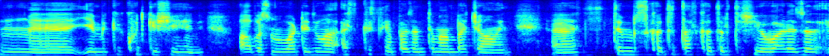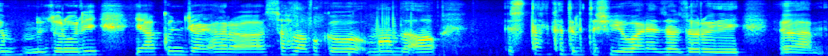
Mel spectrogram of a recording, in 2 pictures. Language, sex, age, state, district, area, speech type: Kashmiri, male, 45-60, Jammu and Kashmir, Budgam, urban, spontaneous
